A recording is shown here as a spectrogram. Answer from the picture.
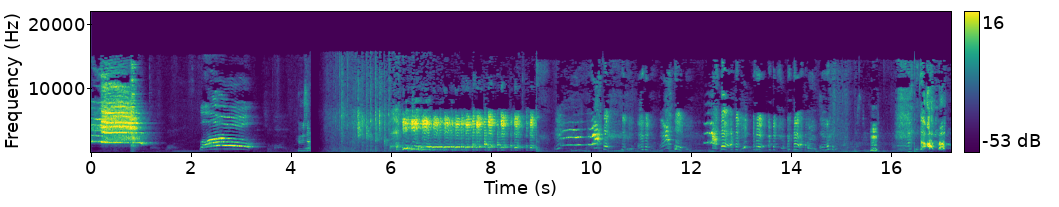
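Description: Babies squealing and laughing, with people laughing along, in several short separate bursts.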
